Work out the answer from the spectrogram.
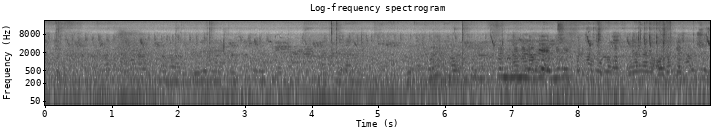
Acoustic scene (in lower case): park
